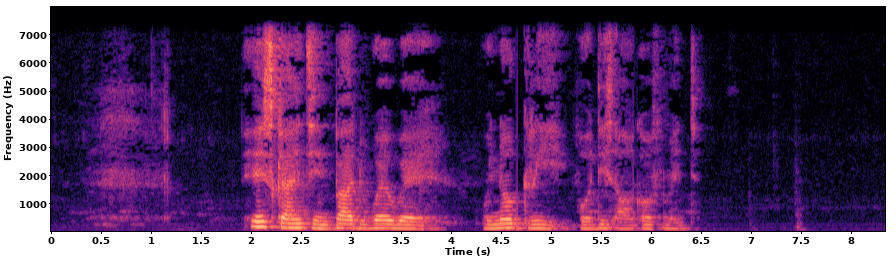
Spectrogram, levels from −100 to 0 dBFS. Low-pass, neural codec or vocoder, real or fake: 7.2 kHz; none; real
